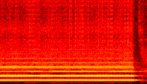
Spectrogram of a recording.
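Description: Flute sounding C sharp with only the pinky key down, a steady, clear sustained tone held for about two seconds before breaking off, alone and close.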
